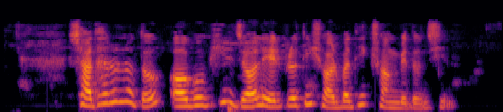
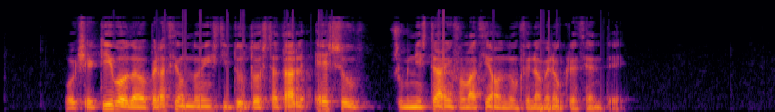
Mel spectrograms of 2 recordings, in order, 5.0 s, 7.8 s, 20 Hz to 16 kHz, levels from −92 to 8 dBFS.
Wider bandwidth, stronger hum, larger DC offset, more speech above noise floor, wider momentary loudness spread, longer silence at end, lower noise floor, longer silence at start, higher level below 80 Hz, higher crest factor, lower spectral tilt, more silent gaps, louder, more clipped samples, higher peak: second, 8.2 kHz vs 11 kHz; neither; neither; second, 27 dB vs 56 dB; about the same, 13 LU vs 12 LU; second, 0.55 s vs 1.55 s; second, -49 dBFS vs -76 dBFS; second, 0.45 s vs 0.65 s; second, -68 dBFS vs -52 dBFS; about the same, 20 dB vs 20 dB; second, -3.5 dB/octave vs -6.5 dB/octave; neither; about the same, -22 LUFS vs -20 LUFS; neither; about the same, -2 dBFS vs 0 dBFS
